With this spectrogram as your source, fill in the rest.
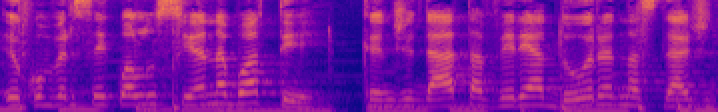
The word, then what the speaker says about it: Boiteux: da pauta canábica, e o meu sobrenome pronuncia Boatê, que é de origem francesa, distante, mas aí a pronúncia abre o início.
